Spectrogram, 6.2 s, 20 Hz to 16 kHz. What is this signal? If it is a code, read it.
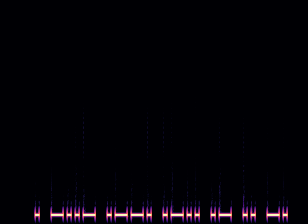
Morse code, heard as a keyed tone, about 15 wpm, 700 Hz. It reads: EXPLAIN
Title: Sentences from Top 1100 Words - New Word Drill - 15wpm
